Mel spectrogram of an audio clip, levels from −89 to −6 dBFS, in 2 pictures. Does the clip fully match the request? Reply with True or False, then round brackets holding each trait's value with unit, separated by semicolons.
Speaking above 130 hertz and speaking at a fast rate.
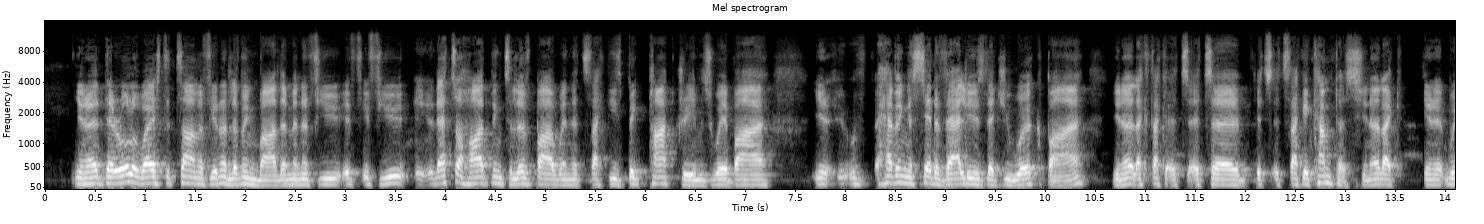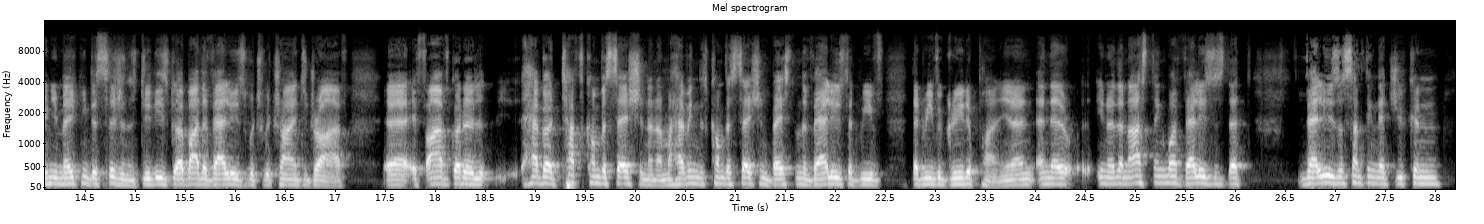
False (125 Hz; 255 wpm)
